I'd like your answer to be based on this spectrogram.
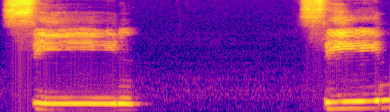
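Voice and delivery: সিন hissed long and very slow; drawn demo. Shown as a demonstration. Teacher introducing সিন with a long slow hiss. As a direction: stretch the s of সিন out. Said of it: "এরপরে আসি".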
